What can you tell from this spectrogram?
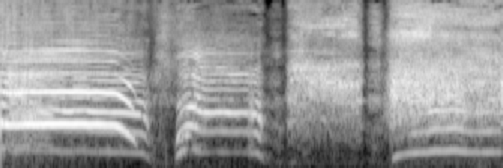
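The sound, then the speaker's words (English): A voice imitates a roaring crowd: a long wavering cry that slides down in pitch, a second shorter cry, then two bursts of loud, breathy hissing like cheering. “And the crowd roars.”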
